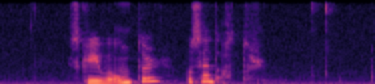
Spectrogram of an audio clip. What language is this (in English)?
Faroese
